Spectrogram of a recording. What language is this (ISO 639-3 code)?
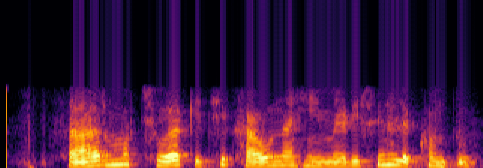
ori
